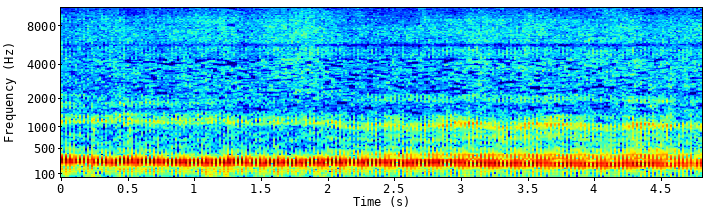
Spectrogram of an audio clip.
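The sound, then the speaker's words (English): An adult jaguar purrs loudly and steadily while being scratched behind the ears, a deep, continuous rumbling drone with a throbbing rhythm that never lets up across the whole recording. “I mean, and this is a vicious adult jaguar being scratched behind the ears and purring.”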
